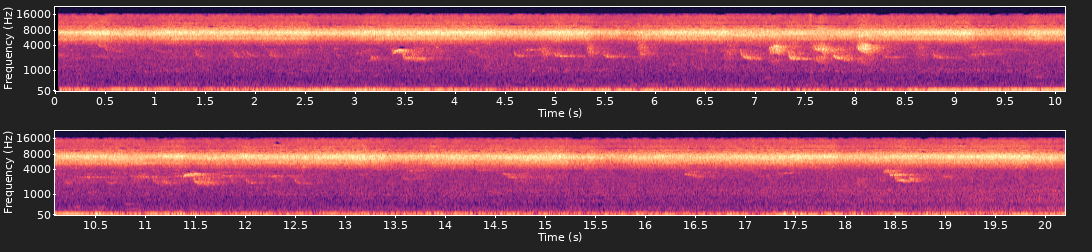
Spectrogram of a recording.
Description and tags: Nature sounds in the Sir Seewoosagur Ramgoolam Botanical Garden aka Le Jardin de Pamplemousse.
Garden, Botanical, Nature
